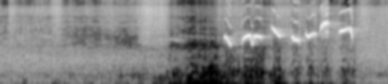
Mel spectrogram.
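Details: Wild oriental magpie-robin in forest at morning, after a soft hum and brief silence, delivering a lively string of about eight clear whistled notes, rising, falling and looping.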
